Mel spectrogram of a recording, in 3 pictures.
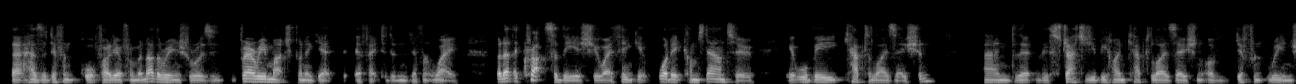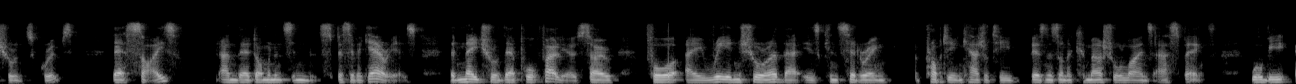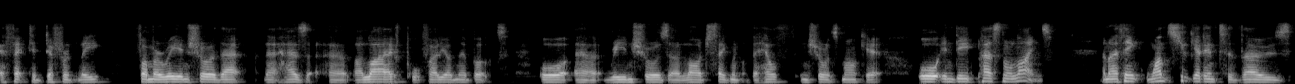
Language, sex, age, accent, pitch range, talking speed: English, male, 30-49, British, 100-120 Hz, 180 wpm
